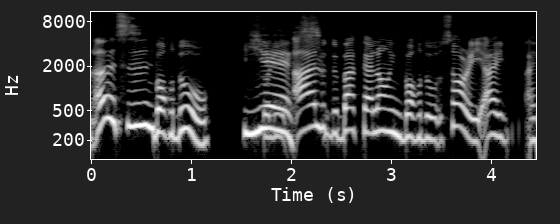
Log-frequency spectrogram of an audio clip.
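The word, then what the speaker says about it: Halles de Bacalan: or b a c a l a n Al de Balon ah okay so this is in the town oh this is in bordeau al de Balon in bordo sorry I I should have recognized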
